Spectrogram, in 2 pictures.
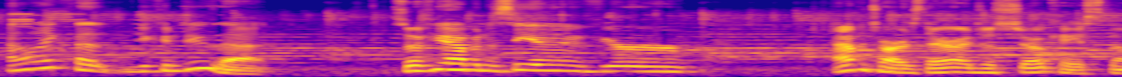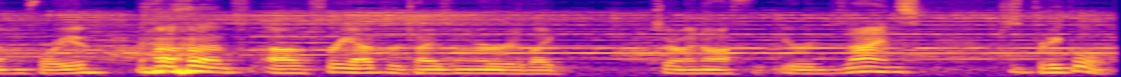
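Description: A woman's voice: very deep voice, poor audio. A woman giving casual let's-play commentary as host, giggly and easily distracted with frequent exclamations. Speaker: gameplay host. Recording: game music behind the voice. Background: video game music.

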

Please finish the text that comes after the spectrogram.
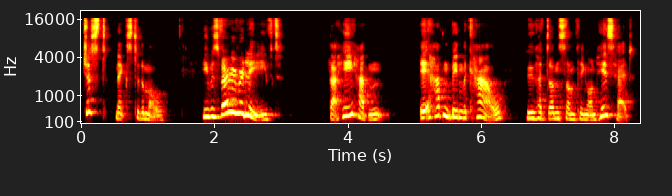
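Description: A woman's voice: medium pitch, big pitch swings, measured pace. A young woman narrating a children's picture book expressively, recorded in a small room at home. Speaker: children's storytime reader. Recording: roomy, echoey webcam sound.

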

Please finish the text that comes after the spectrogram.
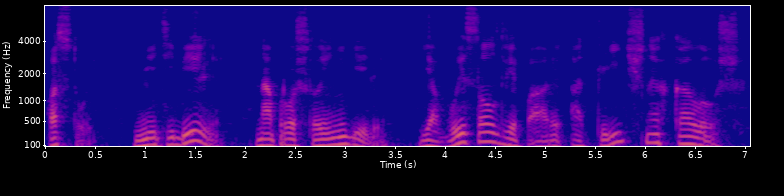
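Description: A harried storybook man acted by a reader answers call after call with some exasperation. His voice is low and husky, with lively swings in pitch. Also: slow pace, full character voice. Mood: reproachful. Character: harried, soft-hearted man answering endless animal phone calls.

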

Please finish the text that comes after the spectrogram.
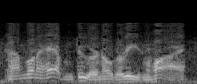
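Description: A man's voice: mid-range voice, racing, a bit bright, natural voice. A man playing a bossy, touchy old storekeeper in a vintage radio comedy, grumbling emphatically in a folksy rural Southern accent. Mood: indignant. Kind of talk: 1930s-40s radio comedy acting. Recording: muffled, noisy vintage radio recording.

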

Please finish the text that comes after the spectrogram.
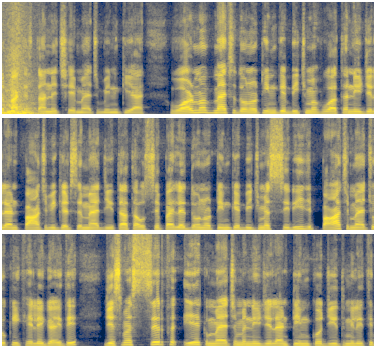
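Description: A man giving a cricket pitch report and match preview, reading out scores steadily with brief restarts. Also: smooth, no room sound, studio quality. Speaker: cricket analyst.

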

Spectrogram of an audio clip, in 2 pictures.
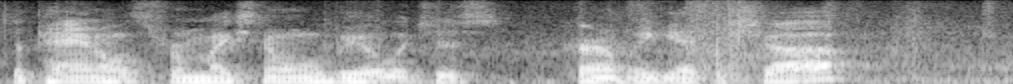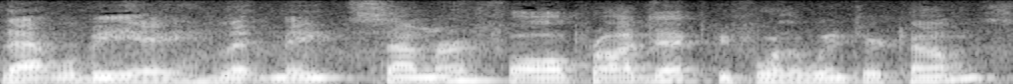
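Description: A man from New Hampshire giving a casual, halting walkthrough into a handheld phone, with many pauses and restarts. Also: mid-range voice, fairly even intonation, a little mellow, echoey room, slight background noise, low-quality recording. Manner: slow, halting delivery with many uh's and restarts. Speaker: outdoors vlogger. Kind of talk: casual show-and-tell walkthrough. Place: garage, then outdoors by a driveway. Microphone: handheld phone camera, moving around.

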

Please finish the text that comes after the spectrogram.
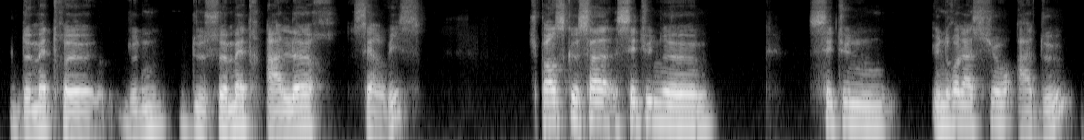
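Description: A man in his sixties, a guest on a video call interview, answering in an earnest way that grows animated, often restarting his phrases. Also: mid-range voice. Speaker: guest, book fair president. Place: small room indoors. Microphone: webcam on video call.

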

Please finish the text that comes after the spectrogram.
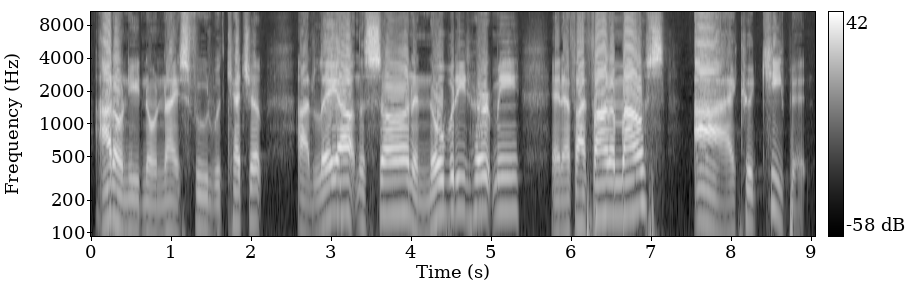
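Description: Male reader as childlike male ranch hand, simple, eager, drawn-out rustic talk, smooth, storybook reading. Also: medium pitch, expressive, fairly bright tone, no room sound, rough recording. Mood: wistful, wounded. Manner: simple, drawn-out, ungrammatical rural speech.

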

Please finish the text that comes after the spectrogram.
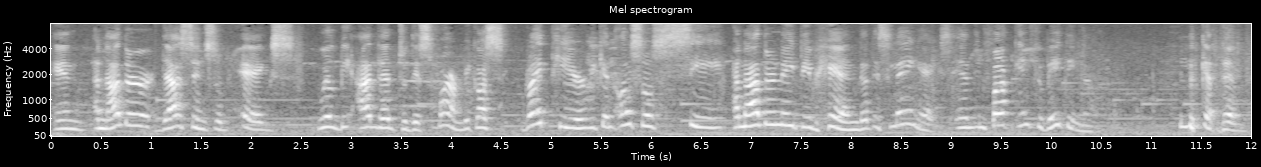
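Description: A man's voice: extremely high pitch, animated, unhurried, a bit bright, faint music behind, rough recording. A middle-aged man, a farm vlogger, giving an upbeat casual tour of his outdoor farmyard and coop while explaining to viewers.

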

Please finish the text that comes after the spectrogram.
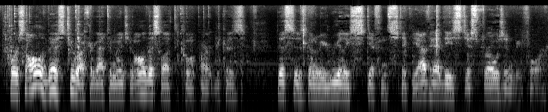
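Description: A man's voice: fairly low pitch, fairly quick, mellow. A man giving a casual hands-on demonstration as a vintage radio restorer, thinking aloud in an informal, tentative way.

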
